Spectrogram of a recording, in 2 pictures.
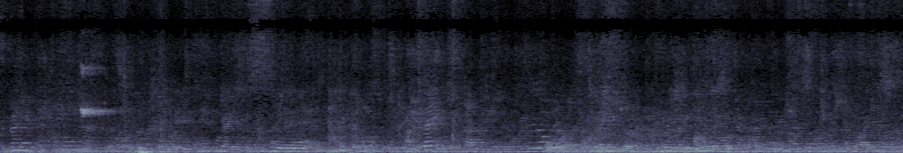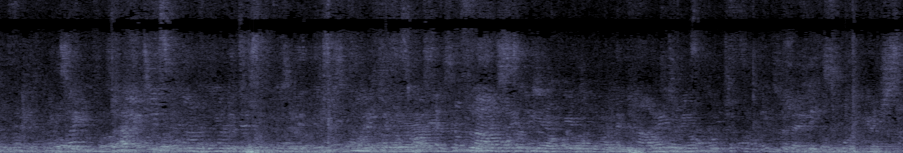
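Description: A woman speaks with animation in an echoing hall.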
